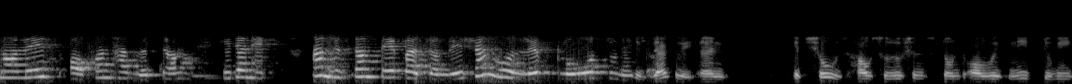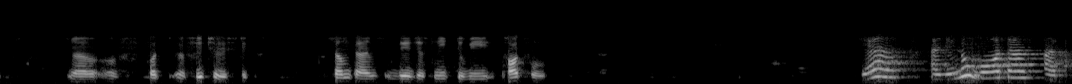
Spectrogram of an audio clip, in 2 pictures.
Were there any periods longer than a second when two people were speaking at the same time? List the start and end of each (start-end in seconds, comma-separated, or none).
none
